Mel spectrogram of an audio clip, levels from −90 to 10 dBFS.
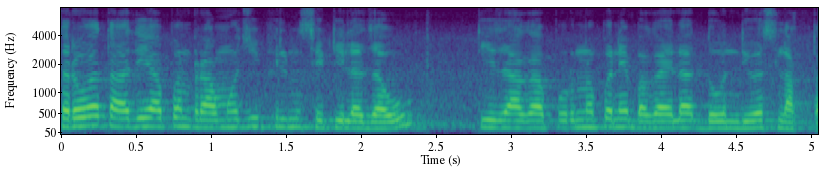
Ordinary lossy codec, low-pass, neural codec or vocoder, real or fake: none; none; none; real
